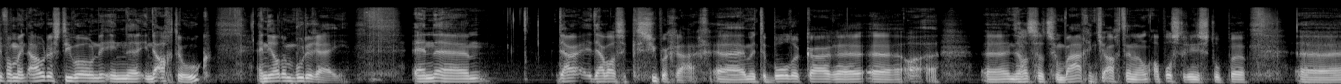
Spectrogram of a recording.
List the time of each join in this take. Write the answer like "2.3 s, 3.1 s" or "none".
none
